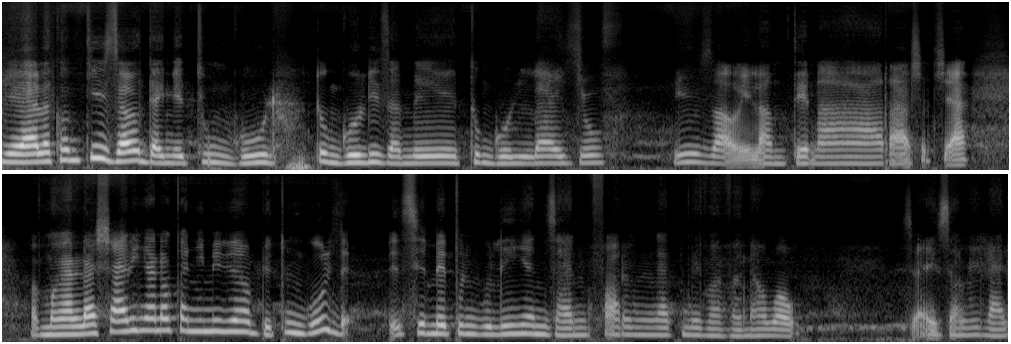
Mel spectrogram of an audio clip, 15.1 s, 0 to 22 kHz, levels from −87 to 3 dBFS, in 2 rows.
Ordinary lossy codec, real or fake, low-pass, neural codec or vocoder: none; fake; none; autoencoder, 48 kHz, 32 numbers a frame, DAC-VAE, trained on Japanese speech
